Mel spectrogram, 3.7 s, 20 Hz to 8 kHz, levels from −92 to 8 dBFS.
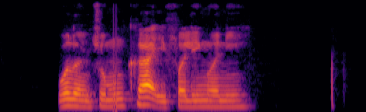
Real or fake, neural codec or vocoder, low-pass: real; none; 7.2 kHz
